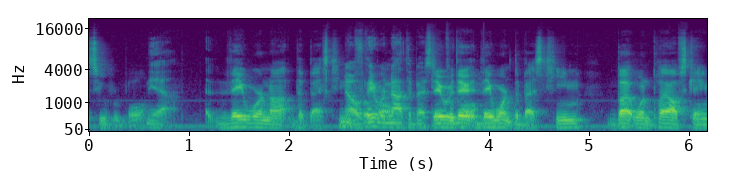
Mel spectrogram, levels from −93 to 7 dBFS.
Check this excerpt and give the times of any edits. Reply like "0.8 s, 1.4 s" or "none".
1.0 s, 3.9 s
